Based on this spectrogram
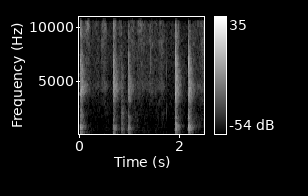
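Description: Writing by hand: several short, quiet scratchy pen strokes, some in quick pairs, separated by near silence.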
